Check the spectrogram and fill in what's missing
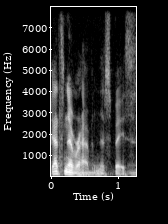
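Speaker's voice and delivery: thick sarcasm. Replying to a remark about paid reviews: thick sarcasm. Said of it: "the sarcasm is thick".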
